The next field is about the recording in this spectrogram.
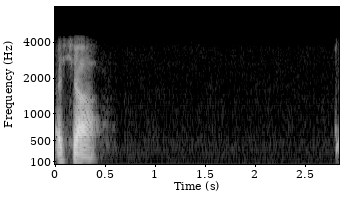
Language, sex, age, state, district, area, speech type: Dogri, male, 18-30, Jammu and Kashmir, Samba, rural, conversation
